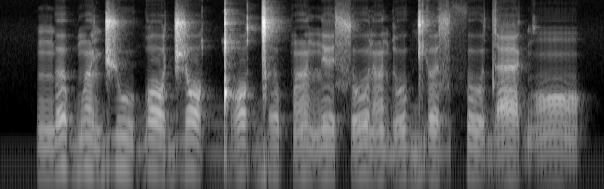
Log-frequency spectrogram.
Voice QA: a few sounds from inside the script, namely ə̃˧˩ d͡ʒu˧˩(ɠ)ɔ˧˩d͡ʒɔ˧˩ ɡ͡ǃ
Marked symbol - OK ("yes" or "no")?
yes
